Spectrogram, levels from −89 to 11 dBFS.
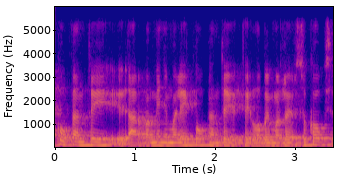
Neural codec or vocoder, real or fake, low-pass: none; real; 5.4 kHz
